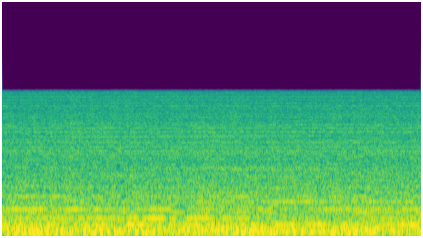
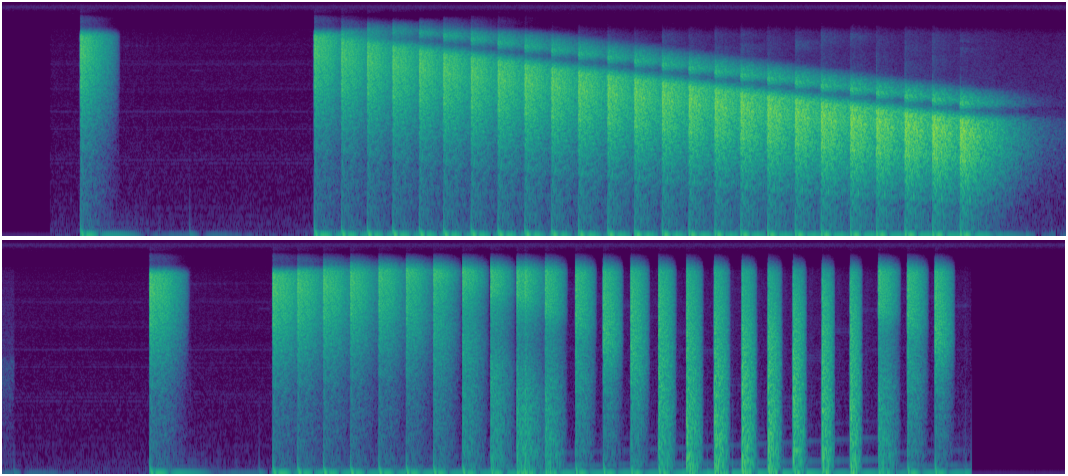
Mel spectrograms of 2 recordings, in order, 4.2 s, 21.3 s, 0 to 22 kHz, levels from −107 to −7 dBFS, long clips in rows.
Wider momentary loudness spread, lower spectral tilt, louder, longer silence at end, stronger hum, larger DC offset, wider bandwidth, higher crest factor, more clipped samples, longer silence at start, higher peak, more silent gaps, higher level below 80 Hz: second, 1 LU vs 9 LU; first, -8 dB/octave vs 2 dB/octave; first, -11 LUFS vs -23 LUFS; second, 0 s vs 1.1 s; neither; neither; second, 5.4 kHz vs over 20 kHz; second, 8 dB vs 20 dB; neither; second, 0 s vs 0.8 s; first, 0 dBFS vs -8 dBFS; neither; first, -12 dBFS vs -58 dBFS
